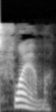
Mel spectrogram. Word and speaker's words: Flam: I always thought it was Flan. And then I thought, is it pronounced Flan? But it isn't because it's Flam. – It's Flam. – With an M.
